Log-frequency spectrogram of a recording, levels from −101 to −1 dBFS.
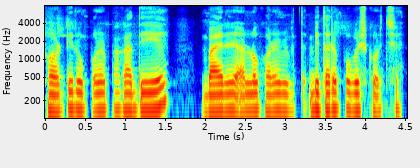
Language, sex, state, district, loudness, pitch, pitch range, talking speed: Bengali, male, West Bengal, Cooch Behar, -20 LUFS, 135 Hz, 130-140 Hz, 145 wpm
